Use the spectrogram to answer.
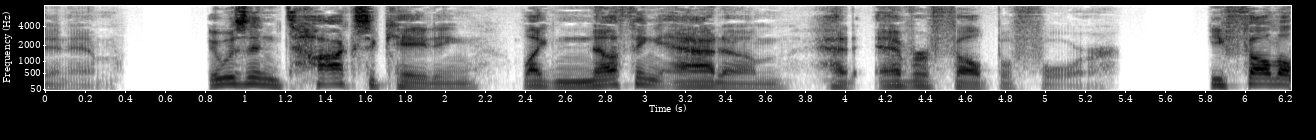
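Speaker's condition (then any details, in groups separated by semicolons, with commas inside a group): No condition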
